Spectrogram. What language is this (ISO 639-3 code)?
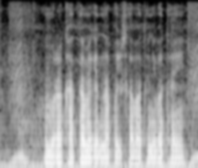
bho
